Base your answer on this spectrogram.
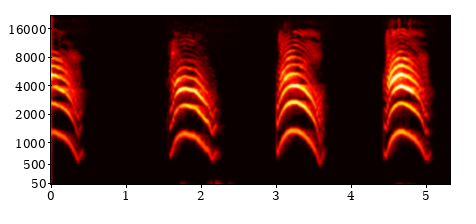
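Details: Newborn kitten calling for its mother with four loud, drawn-out meows, rising then falling in pitch, about one every second and a half, with nothing else heard.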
